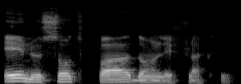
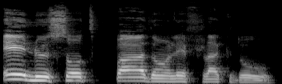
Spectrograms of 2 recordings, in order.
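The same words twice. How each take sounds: First: Said in the usual way. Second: Loud, projected classroom reading; emphatic dictation voice; teacher reading aloud. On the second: Shown as a demonstration. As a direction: read it out clearly for beginning readers. Teacher rereads the second sentence.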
